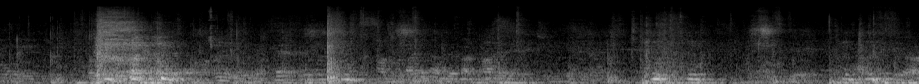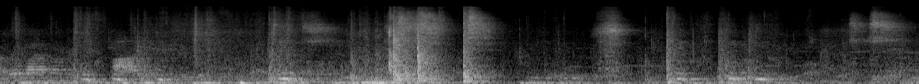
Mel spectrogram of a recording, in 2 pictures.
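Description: Shoes squeak and shuffle on the floor.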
